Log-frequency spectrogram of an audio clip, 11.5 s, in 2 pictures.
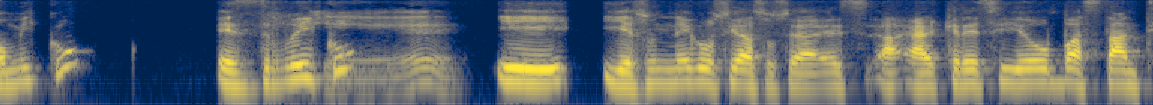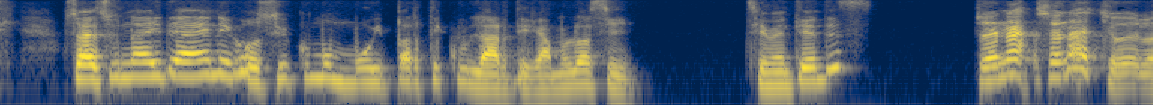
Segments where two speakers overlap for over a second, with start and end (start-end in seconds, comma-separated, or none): none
